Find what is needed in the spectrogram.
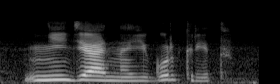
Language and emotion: Russian, neutral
